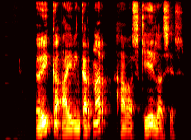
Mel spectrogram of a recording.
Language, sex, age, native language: Icelandic, male, 30-39, Icelandic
